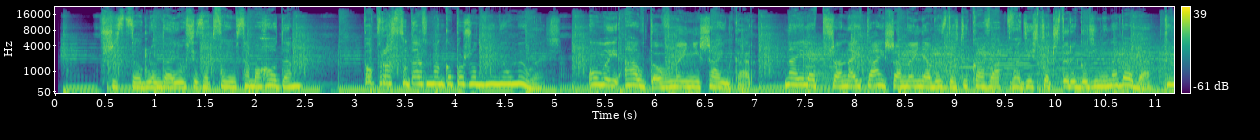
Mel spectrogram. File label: Female VO Commercial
